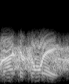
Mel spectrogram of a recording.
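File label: "rockets away", English speech, Wingman; Messages; DCS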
